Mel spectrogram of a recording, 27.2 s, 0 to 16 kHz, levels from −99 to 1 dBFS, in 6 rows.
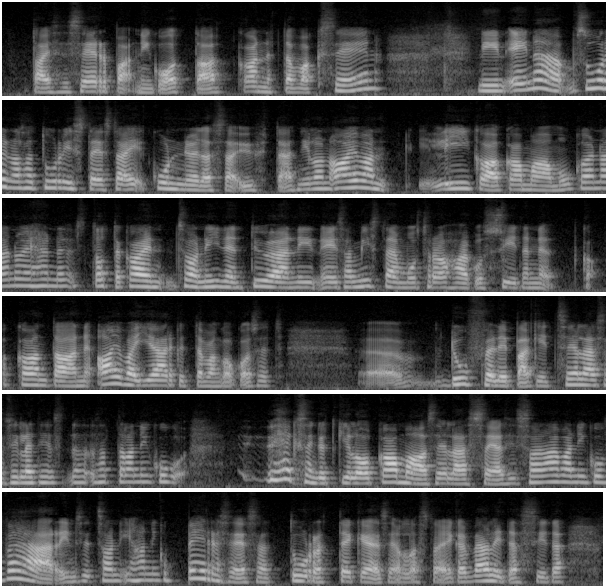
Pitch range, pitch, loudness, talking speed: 185-240 Hz, 210 Hz, -30 LUFS, 175 wpm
